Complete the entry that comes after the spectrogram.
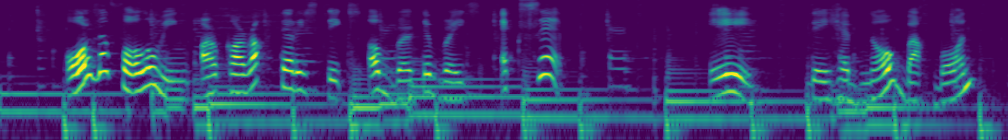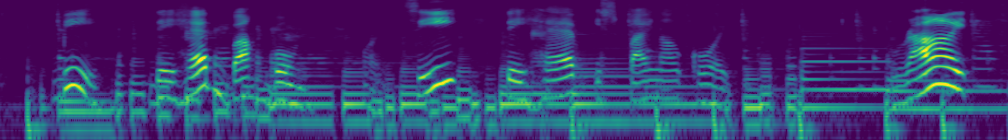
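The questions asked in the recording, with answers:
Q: All the following are characteristics of vertebrates except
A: A: They have no backbone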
